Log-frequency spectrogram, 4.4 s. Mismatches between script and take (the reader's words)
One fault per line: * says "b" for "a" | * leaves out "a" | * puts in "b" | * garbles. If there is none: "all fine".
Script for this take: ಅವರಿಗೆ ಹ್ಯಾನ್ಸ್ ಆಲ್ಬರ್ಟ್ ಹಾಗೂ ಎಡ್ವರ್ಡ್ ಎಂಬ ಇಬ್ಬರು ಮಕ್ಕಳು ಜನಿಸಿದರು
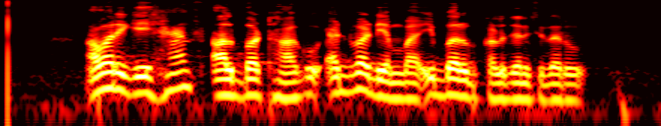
all fine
